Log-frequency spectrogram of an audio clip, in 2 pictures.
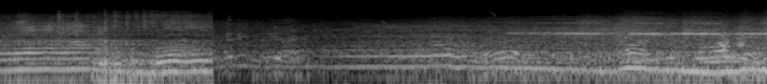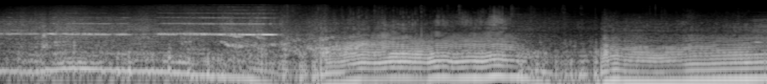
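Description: Tyres crunch and spray gravel as a rally car slides through a bend.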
